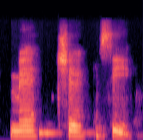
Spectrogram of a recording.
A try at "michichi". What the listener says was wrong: Chi. No, the same thing. Michi. Chi. It just repeats.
